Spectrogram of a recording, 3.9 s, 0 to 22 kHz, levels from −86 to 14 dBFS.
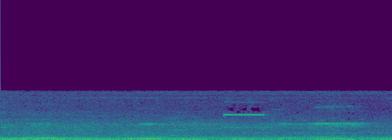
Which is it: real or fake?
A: real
